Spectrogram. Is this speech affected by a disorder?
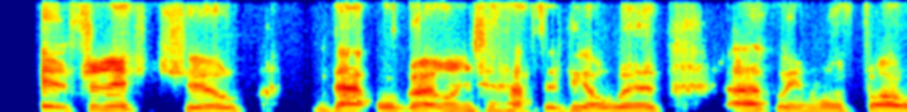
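Yes: cerebral palsy; speaks better than types.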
